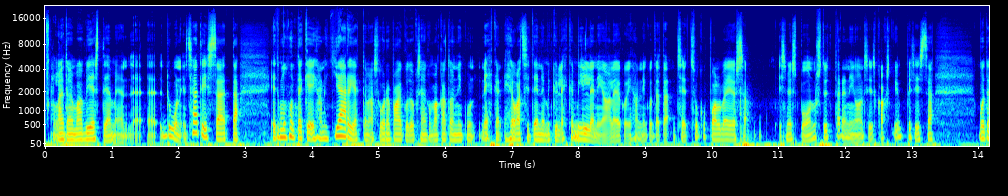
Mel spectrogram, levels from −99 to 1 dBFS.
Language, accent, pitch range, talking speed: Finnish, native, 130-200 Hz, 160 wpm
